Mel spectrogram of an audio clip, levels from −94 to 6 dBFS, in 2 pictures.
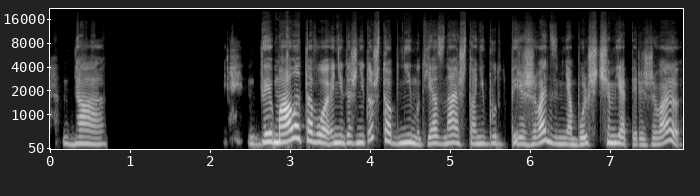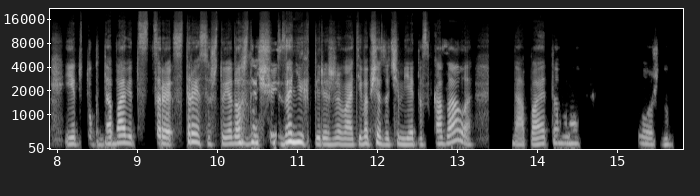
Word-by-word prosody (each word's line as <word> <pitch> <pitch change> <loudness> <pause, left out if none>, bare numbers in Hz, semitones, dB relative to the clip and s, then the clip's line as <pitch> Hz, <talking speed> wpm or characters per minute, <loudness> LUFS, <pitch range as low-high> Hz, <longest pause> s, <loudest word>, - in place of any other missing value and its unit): Да. 180 -1 -2 1.8
Да 185 +5 -1
и 240 - +7
мало 240 +9 +9
того, 240 -8 +2
они 205 +3 +2
даже 210 0 -1
не 215 - 0
то - - -1
что 280 -7 -1
обнимут, 200 -4 0
я 190 +3 -1
знаю, 200 +2 -1
что 185 - -5
они 185 +1 -3
будут 180 -2 -9
переживать 180 +8 +1
за 185 - -7
меня 175 -2 -2
больше, 175 +4 0
чем 210 -2 +2
я 195 -3 +1
переживаю, 160 +3 -2 0.2
и 175 - -5
это 180 -2 -4
только 185 - -15
добавит 190 +4 0
стре 185 -4 -1
стресса, 230 -6 -2
что 175 +3 -6
я 180 +1 -1
должна 195 +1 0
ещё 210 +1 +1
и 210 - -7
за 225 +8 +5
них 225 -4 +4
переживать, 170 -1 -4
и 175 - -3
вообще, 185 +3 +1
зачем 165 -1 -4
я 165 - -2
это 165 0 -9
сказала. 200 - -3 0.5
Да, - - -7
поэтому 185 +3 -6 0.7
сложно. 165 -3 -10
185 Hz, 175 wpm, -21 LUFS, 170-210 Hz, 1.8 s, мало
